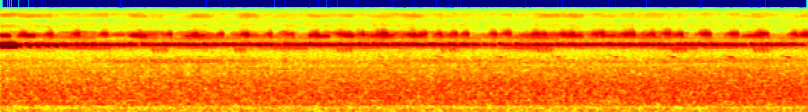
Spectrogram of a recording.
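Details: Crickets chirping at night in a calm outdoor setting, a steady, unbroken high-pitched trill with a faint pulsing shimmer above it, sustained evenly for the whole stretch with no other clear sounds.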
